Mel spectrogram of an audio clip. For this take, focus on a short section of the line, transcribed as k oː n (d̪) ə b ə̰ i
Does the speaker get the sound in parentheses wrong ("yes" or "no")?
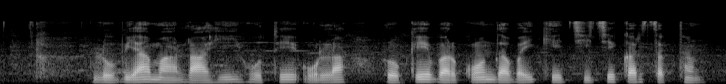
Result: no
